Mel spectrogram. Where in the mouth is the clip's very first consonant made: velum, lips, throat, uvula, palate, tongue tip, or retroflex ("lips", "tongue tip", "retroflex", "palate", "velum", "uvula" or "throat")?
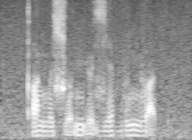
uvula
